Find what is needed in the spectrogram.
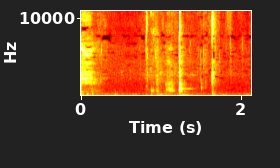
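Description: Metal ladle scooping goulash out of a metal pot and pouring it into a bowl: soft wet plops and a few light clinks, the sharpest a little past a second in, with a brief ring.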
